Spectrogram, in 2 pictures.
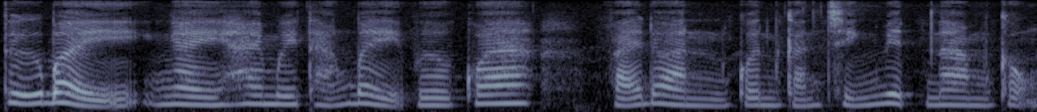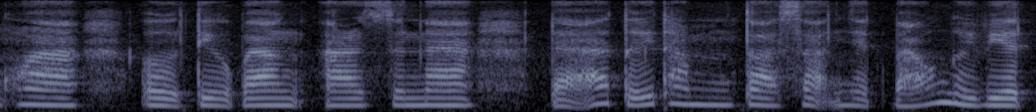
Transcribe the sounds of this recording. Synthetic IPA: t̪ʰɨ˨˦ɓə˧˩jŋa˨˩jɦaː˧jmɨ˧əjt̪ʰaː˨˦ŋɓə˧˩jvɨ˨˩əkwaː˧ | faː˨˦jɗwaː˨˩nkwə˧nkaː˨˦nt͡ɕï˨˦ŋ̟vi˨˩ət̚naː˧mkə̰˧˨wŋ͡mhwaː˨˩ʔəː˧˩t̪i˨˩əwɓaː˧ŋʔaː˧zo˧naː˧ɗa̰ː˧˥t̪əː˨˦jt̪ʰa˧mt̪waː˨˩sa̰ː˧˨nɲə˨˩t̚ɓaː˨˦wŋɨ˨˩əjvi˨˩ət̚

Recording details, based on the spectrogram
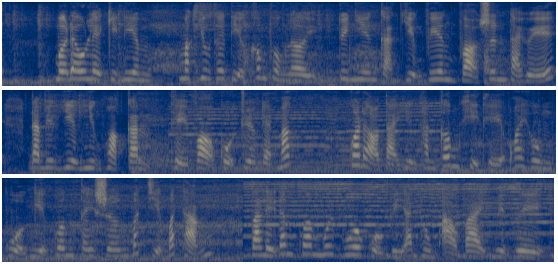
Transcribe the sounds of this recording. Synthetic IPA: məː˨˩ɗə˨˩wlḛ˧˨kḭ˧˨nḭ˧˨əmma˨˩k̚zu˨˩t̪ʰəː˨˩jt̪i˨˦˥əkxə˧wŋ͡mt̪ʰwə̰˧˨nləː˧˨jt̪wi˧ɲi˧ənkaː˦˥k̚zḭ˧˥ənvi˧ənvɔ˧˩sï˧ŋ̟t̪aː˧˨jhwe˨˦ | ɗa̰ː˧˥ɓi˨˩ək̚zḭ˧˨əŋ̚ɲɨ̰˧˥ŋɦwaː˨˩kka˧˩jŋ̟t̪ʰe˨˦vɔ˧˩ko̰˧˩t͡ɕwi˨˩ənɗɛ˨˩p̚ma˦˥t̚kwaː˧ɗɔ˨˦t̪a̰ː˧˨jhḭ˧˨nt̪ʰɛ˨˩jŋ̟kə˧wŋ͡mxi˧˩t̪ʰe˨˦ʔwaː˧jɦʊ˨˩ŋ͡mku˧˩əŋḭ˧˨əkwə˧nt̪ə˧jsəː˧nɓa˦˥t̚t͡ɕi˧˦ək̚ɓa˦˥t̚t̪ʰa˨˦ŋ | vaː˨˩lḛ˧˥ɗa˧ŋxwaː˧nŋu˧əjvu˧əku˧˩əvi˨˩ʔa˧jŋ̟hʊ˨˩ŋ͡mʔaː˨˦wva̰ː˧˨jŋwḭ˧˨ənvḛ˨˩

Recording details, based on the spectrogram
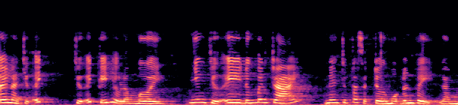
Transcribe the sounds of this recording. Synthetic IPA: ɗə˧jlaː˨˩t͡ɕɨ̰˧˩ʔï˦˥k̟̚ | t͡ɕɨ̰˧˩ʔi˦˥k̟̚ki˨˦hḭ˧˩əwlaː˨˩mɨ˨˩əj | ɲɨ˧ŋt͡ɕɨ̰˧˩ʔi˧ɗɨ˨˦ŋɓe˧nt͡ɕaː˨˦jne˧nt͡ɕʊ˨˦ŋ͡mt̪aː˧sɛ̰˧˥t͡ɕ̪ɨ˨˩mo˨˩t̚ɗəː˧nvḭ˧˨laː˨˩m

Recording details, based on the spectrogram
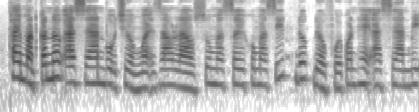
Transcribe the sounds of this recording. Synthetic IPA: t̪ʰa˧jma˨˩t̚kaː˦˥k̚nɨ˦˥ək̚ʔaː˧se˧aː˧nɓo̰˧˨t͡ɕɨ˧˩əŋːwa̰ː˧˨jzaː˧wlaː˨˩wsu˧maː˧sə˧jxo˧maː˧si˦˥t̚nɨ˦˥ək̚ɗi˨˩əwfu˨˦jkwaː˧nɦḛ˧˨ʔaː˧si˧aː˧nmḭ˧˥

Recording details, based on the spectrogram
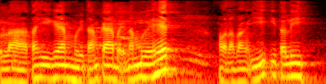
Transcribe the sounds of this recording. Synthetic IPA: laː˨˩t̪aː˧hi˧ɣɛ˧mːɨ˨˩əjt̪aː˨˦mkaː˧ɓə˧˩jna˧mːɨ˧əjɦe˦˥t̚hɔ̰˧˨la̰ː˧˨˩vaː˨˩ŋʔi˨˦ʔi˧t̪aː˧li˧

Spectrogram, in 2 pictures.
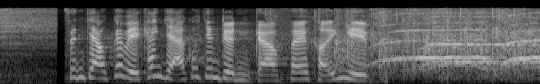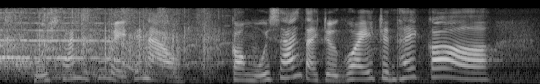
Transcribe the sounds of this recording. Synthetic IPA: si˧nt͡ɕaː˨˩wki˨˦˥vḭ˧˨xaː˨˦nza̰ː˧˥ku˧˩˦t͡ɕɨ˧əŋt͡ɕï˨˩ŋ̟kaː˨˩fe˧xəː˧˩jŋi˨˩əp̚ː | ɓu˧˩jsaː˨˦ŋka˨˧˩t̪ʰu˨˦vḭ˧˨t̪ʰe˨˦naː˨˩wkɔ˨˩nɓu˧˩jsaː˨˦ŋt̪a̰ː˧˨jt͡ɕɨ˨˩əŋkːʔə˨˦jt͡ɕe˧nt̪ʰə˨˦jkɔ˨˦˧

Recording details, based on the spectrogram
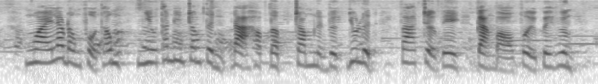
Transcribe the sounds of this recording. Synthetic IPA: ŋwaː˨˩jlaː˧wɗə̰˧˨wŋ͡mfo˧˩t̪ʰə˧wŋ͡mɲi˨˩əwt̪ʰa˧jŋni˧nt͡ɕɔ˧wŋ͡mt̪ï˧˨˦ŋ̟ɗa̰ː˧˥ɦɔ˨˩wk͡p̚t̪ə˨˩p̚t͡ɕɔ˧wŋ͡mlḭ̈˧˥ŋ̟vɨ˨˩k̚zu˧lï˨˩k̟̚ | vaː˨˩t͡ɕəː˧˩ve˨˩kaː˧˦nɓɔ˨˦vəː˨˦jkwe˧ɦɨ˧əŋ

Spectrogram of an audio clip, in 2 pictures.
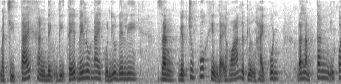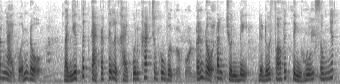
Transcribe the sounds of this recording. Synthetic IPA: maː˨˩t͡ɕi˧˩t̪aː˨˦jxa˨˧˩ŋɗḭ˧˨ŋ̟vḭ˧˨t̪ʰe˨˦ɓe˨˦lo˧na˧jku˧˩əni˧wɗe˧li˧ | za˨˩ŋvi˨˩ək̚t͡ɕʊ˧ŋ͡mku˦˥ək̚hḭ˧˨ənɗa̰ː˧˨jɦwaː˨˦lɨ˨˩k̚lɨ̰˧əŋɦaː˨˩jkwə˧n | ɗa̰ː˧˥laː˨˩mt̪a˧ŋɲɨ̰˧˥ŋkwaː˧nŋa̰ː˧˨jku˧˩əʔə˨˦nɗo̰˧˨ | vaː˨˩ɲɨ˧t̪ə˦˥t̚kaː˧˩kaː˦˥k̚t̪ʰe˨˦lɨ˨˩k̚haː˨˩jkwə˧nxaː˦˥k̚t͡ɕɔ˧wŋ͡mxu˧vɨ˨˩k̚ʔə˨˦nɗo̰˧˨ɗaː˧ŋt͡ɕwə˧˩nɓḭ˧˨ɗe˧˩ɗo˨˦jfɔ˨˦vəː˨˦jt̪ï˨˩ŋ̟ɦu˨˦əŋsə˨˦wɲə˦˥t̚

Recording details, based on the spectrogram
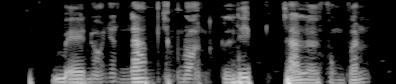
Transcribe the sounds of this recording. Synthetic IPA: ɓe˨˦ɗo˨˦jɲə˨˩t̚na˧mt͡ɕɨ˦˥k̚ɗwa̰ː˧˨nki˧˦li˦˧˩p̚t͡ɕaː˧˩ləː˨˩jfa˨˧˩wŋ͡mvə˨˦n

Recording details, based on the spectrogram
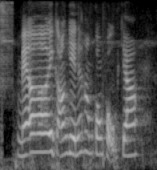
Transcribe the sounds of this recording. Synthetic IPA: mɛ̰˧˨ʔəː˧jkɔ˧˩˨nzi˨˩nɔ˨˦ɦə˧wŋ͡mkɔ˧nfṵ˧˨t͡ɕɔ˧

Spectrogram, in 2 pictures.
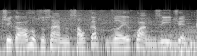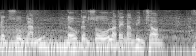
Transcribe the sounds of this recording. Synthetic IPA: t͡ɕi˧˩kɔ˨˦ɦo˨˩p̚su˨˦wsaː˧˩nsa˨˦wkə˦˥p̚vəː˨˦jxwaː˧˩ŋzi˧t͡ɕwi˧˩ənkə˧˩nso˨˦ŋa˨˦nɗə˨˩wkə˨˧˩nso˨˦laː˨˩t̪a˧jna˨˦mhï˨˩ŋ̟t͡ɕɔ˨˩n

